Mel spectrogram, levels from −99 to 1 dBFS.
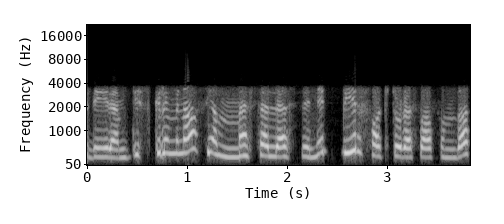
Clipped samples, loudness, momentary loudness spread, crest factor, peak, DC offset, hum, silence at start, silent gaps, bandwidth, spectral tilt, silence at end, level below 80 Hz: under 0.1%; -25 LUFS; 5 LU; 14 dB; -10 dBFS; under 0.1%; none; 0 s; none; 3.8 kHz; -1 dB/octave; 0 s; -86 dBFS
